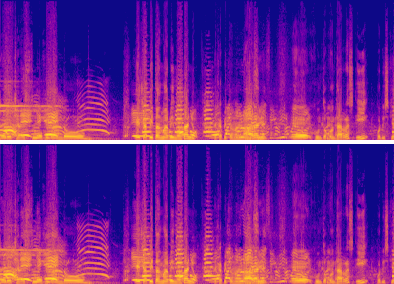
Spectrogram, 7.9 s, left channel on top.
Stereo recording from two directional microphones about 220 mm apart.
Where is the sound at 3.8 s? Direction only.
50° right (ahead or behind).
